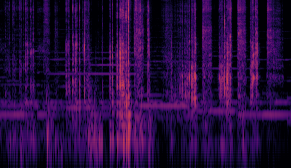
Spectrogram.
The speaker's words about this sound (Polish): Żeby było mi łatwiej znaleźć środek, to zaginam sobie kartkę i wycinam.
